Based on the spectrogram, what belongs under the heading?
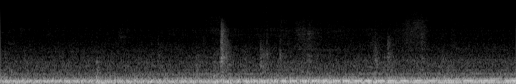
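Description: Inside a diesel multiple-unit passenger train running at speed: a steady low engine drone over wheel-on-rail rumble, the engine note growing a little louder in the second half.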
